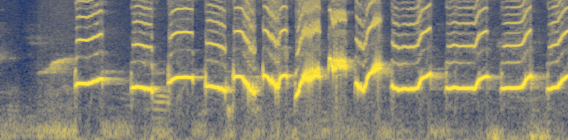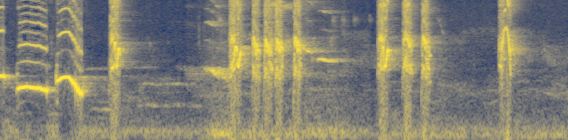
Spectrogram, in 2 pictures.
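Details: White-rumped shama singing to agitate other shamas into song: a steady chain of clear, wavering whistled notes, about three per second, followed by sparser high, sharp chattering notes.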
